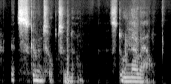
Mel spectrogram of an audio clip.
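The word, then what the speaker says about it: Noël: And then let's go and talk to Noel first, or Noel. In the UK, it's Noel spelled like that. Noel would be Noe. In French, that is Noel because Noel means Christmas.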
